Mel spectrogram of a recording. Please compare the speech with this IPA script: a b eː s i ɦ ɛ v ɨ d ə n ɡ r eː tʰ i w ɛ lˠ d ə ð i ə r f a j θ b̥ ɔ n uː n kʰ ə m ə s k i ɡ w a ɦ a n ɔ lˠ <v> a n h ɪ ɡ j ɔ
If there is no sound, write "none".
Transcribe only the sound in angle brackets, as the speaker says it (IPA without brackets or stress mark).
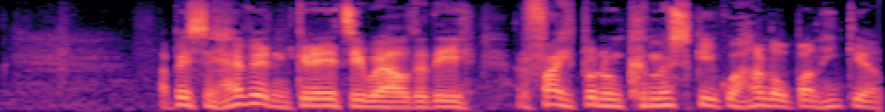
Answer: b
